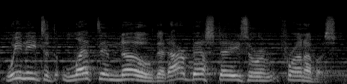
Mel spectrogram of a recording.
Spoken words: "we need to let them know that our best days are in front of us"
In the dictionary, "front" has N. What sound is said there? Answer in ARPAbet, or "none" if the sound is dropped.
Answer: none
